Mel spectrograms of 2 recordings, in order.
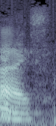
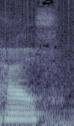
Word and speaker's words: hajs: Ja, hur uttalas det? – Hajs. Hajs. Eller bethajs.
